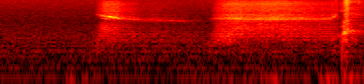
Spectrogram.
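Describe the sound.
A person at home imitates their running electric fan with two breathy, airy blowing sounds, a short one followed by a longer steady whoosh, then a brief sharp breath at the end. No talking.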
